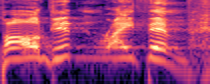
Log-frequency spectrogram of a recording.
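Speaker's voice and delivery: shrill, very loud, high-pitched full-volume yell. Explaining why some letters don't count, yelling. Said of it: "there it goes again".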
